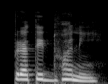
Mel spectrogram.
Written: प्रतिध्वनि

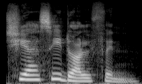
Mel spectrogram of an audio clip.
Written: छियासी

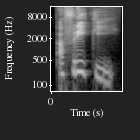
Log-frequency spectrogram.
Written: अफ़्रीकी

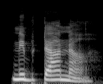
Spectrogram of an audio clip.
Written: निबटाना

